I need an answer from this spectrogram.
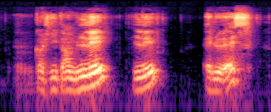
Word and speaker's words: les: Par exemple, je sais pas, quand je dis par exemple les, L-E-S, je ne prononce pas le S.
